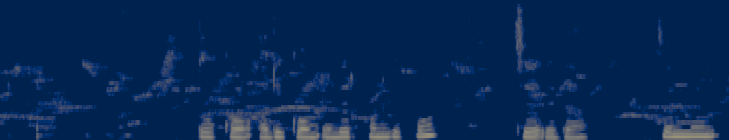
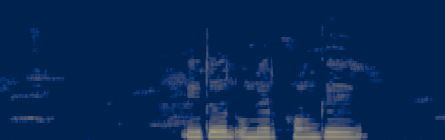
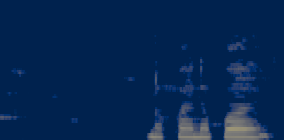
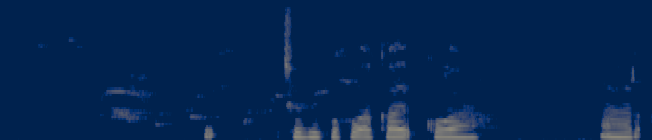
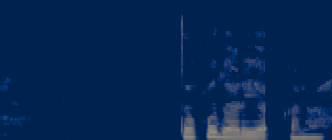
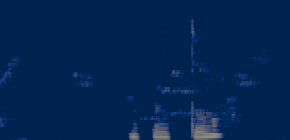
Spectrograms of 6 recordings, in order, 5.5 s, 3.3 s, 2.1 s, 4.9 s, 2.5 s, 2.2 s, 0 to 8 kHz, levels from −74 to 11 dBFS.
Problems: none marked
